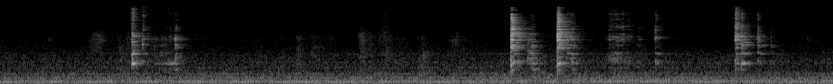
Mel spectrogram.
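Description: A metal spoon clinking and scraping against glass dishes while macaroni and cheese is spooned from a glass baking dish into a glass pumpkin-shaped bowl. There are a few sharp clinks, the loudest two about five seconds in.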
